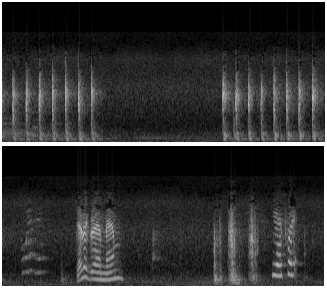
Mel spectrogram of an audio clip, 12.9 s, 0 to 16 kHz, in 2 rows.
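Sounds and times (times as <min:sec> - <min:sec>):
sharp knocks on a hotel room door: 0:00.2 - 0:02.0, 0:04.4 - 0:06.5, 0:10.7 - 0:11.7
speech: 0:08.0 - 0:09.0, 0:11.9 - 0:12.5.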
